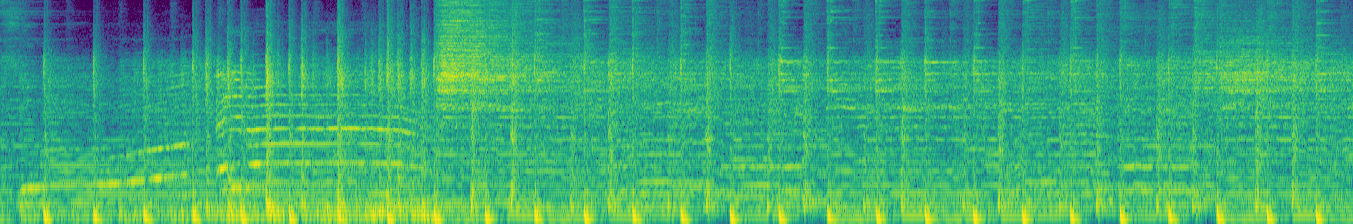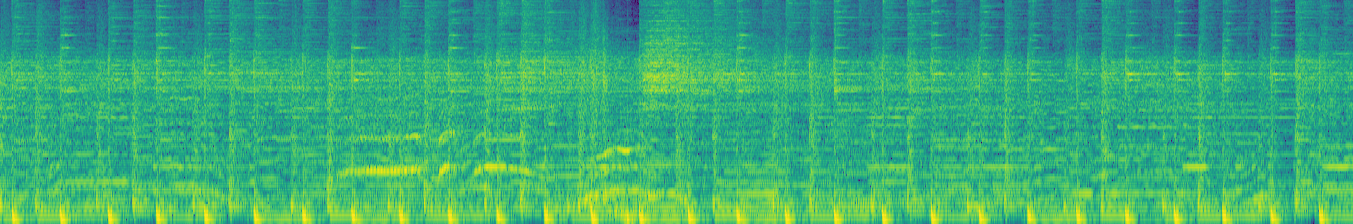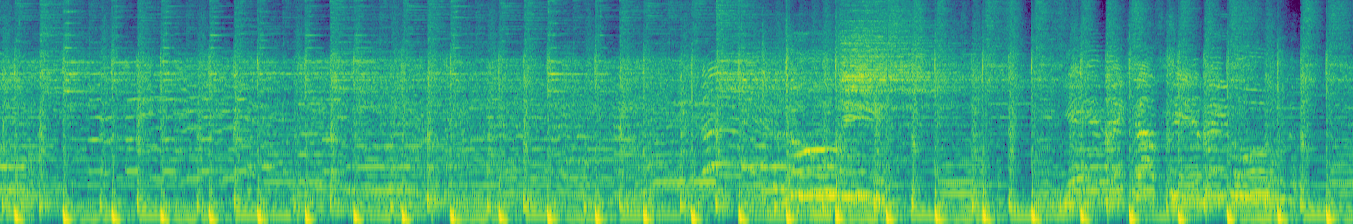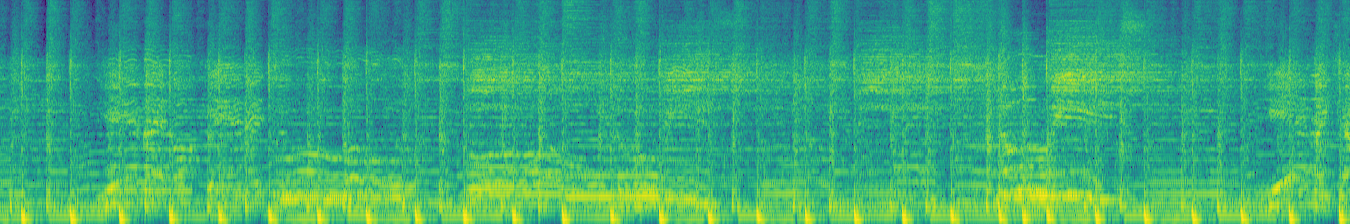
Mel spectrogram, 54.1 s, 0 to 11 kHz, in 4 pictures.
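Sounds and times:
bass drum and snare beat: 0:00.0 - 0:54.0
rock band playing: 0:00.0 - 0:54.0.

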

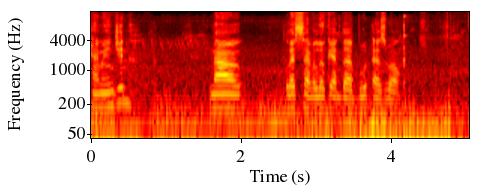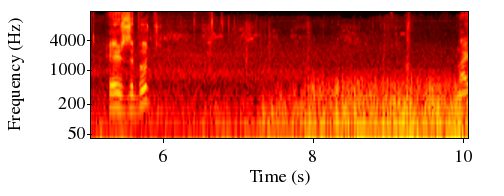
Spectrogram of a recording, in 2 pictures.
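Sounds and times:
microphone handling rumble: 0:05.8 - 0:10.0.

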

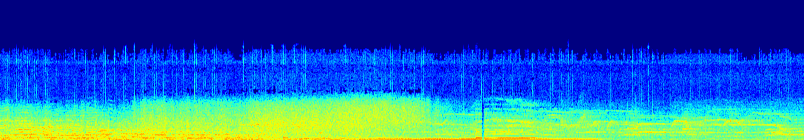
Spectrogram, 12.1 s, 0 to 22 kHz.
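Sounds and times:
crowd cheering with whoops: 0:05.8 - 0:12.0.

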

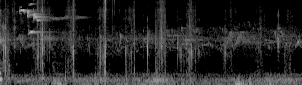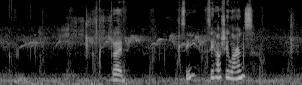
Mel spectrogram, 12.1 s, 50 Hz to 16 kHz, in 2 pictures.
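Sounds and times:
footsteps on asphalt: 0:00.0 - 0:12.0
outdoor background noise: 0:00.0 - 0:12.0.

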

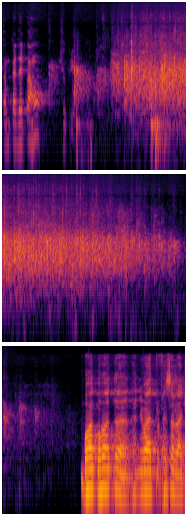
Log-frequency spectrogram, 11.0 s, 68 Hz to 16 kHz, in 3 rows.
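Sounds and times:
audience applauding: 0:01.4 - 0:08.4.

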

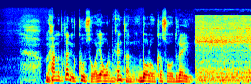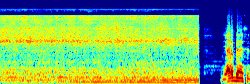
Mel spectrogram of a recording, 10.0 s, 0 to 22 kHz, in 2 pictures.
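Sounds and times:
propeller plane engine running: 0:03.9 - 0:09.0.

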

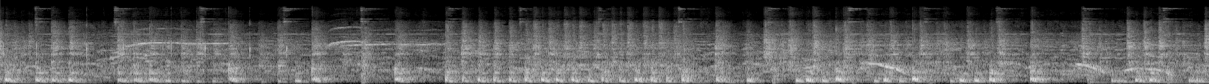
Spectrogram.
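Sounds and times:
crowd hubbub: 0:00.0 - 0:12.0
drums beating fast: 0:00.0 - 0:12.0.

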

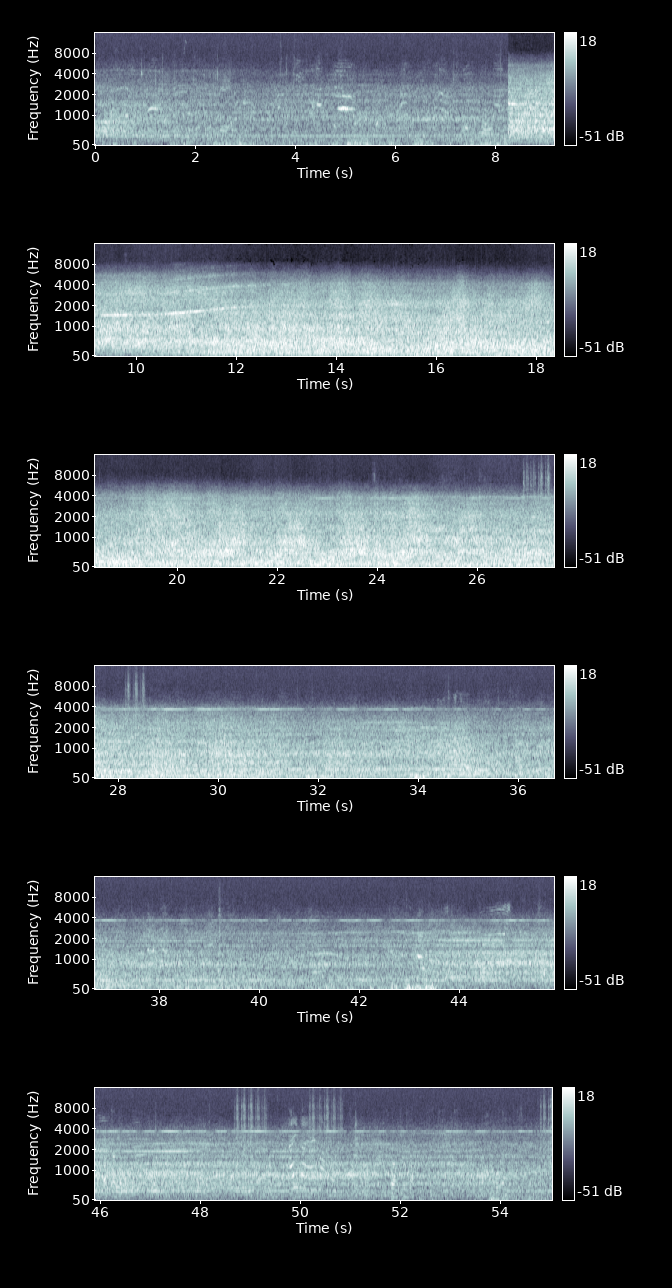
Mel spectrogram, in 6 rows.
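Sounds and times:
jet engines roaring: 0:00.0 - 0:55.0
turbine whine rising in pitch: 0:08.2 - 0:13.1, 0:23.8 - 0:49.8, 0:50.6 - 0:55.0.

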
